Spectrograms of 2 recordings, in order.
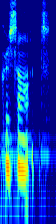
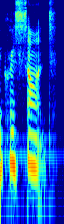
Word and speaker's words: croissant: how to handle my croissant atushi crossed his arms offended you're just stupid janit churro frowned it's obviously pronounced without the T dumbass what's next are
